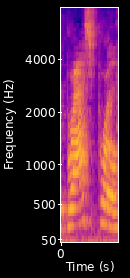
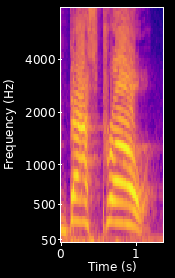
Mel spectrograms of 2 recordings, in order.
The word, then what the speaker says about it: Bass Pro: lives matter sticker a brass pro hat she doesn't even say it right it's bass pro and these people are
